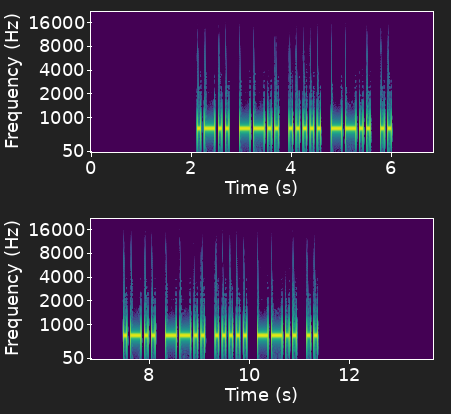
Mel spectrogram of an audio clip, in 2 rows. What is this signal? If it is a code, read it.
Morse code, heard as a keyed tone, about 17 wpm, 700 Hz. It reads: LZ5ZI LZ5ZI
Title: DXCC-100 Call Signs - 5 Characters - Repeated 2x - 17wpm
